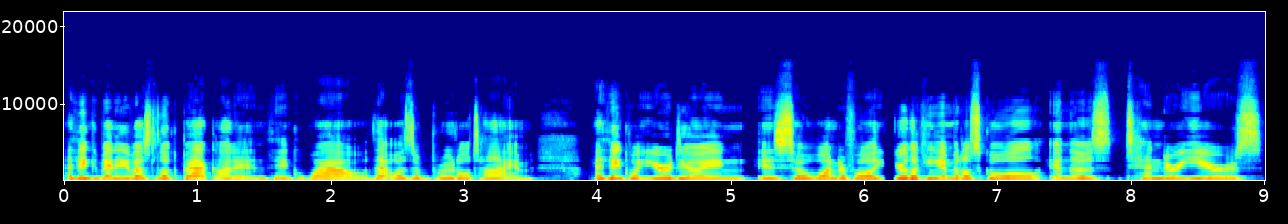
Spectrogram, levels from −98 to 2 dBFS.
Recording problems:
none

